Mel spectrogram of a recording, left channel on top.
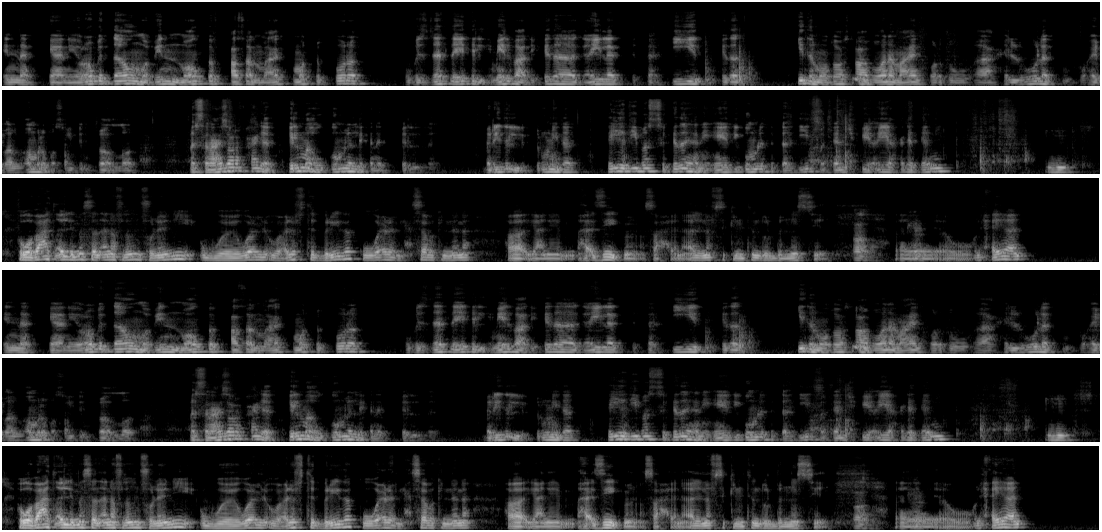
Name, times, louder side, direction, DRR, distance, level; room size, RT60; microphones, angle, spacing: voice 1, 0.0-3.0 3.3-3.6 4.0-6.1 6.5-7.4 8.0-10.5 10.8-12.3 12.9-15.3 15.8-16.7 17.0-20.4 30.5-30.7 31.0-31.2, left 1 dB, 30° left, 2.0 m, -31 dB
Walk footsteps, 6.6-8.3 8.6-24.0, left 2 dB, 60° left, 2.4 m, -51 dB
voice 2, 21.4-30.5 30.9-32.1, right 3 dB, 40° right, 0.7 m, -27 dB
9.0 x 5.3 x 2.6 m
head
